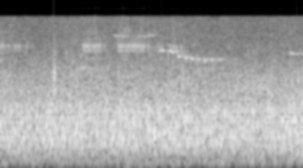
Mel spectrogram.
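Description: Steady sound of a river flowing, with birds calling high above it: two short high notes a little after a second in, then a brief falling call.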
